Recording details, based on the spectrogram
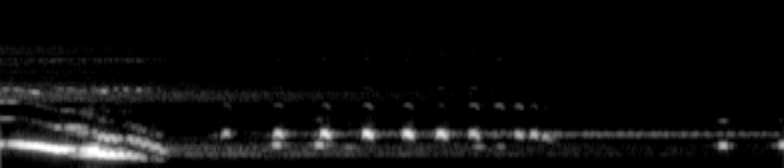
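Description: An owl gives a loud, falling, quavering whistle, then a quick run of about eight short, mellow toots, roughly four a second, before trailing off into a few spaced notes.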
